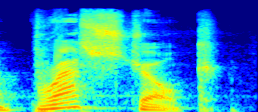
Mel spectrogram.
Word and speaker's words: breaststroke: 长元音 e 那个 I 不要太饱满，因为主重元音是 E，同时 L 这个发音舌尖抬起来 O，再来一遍 O， freestyle and the breaststroke， breaststroke，那么指的是蛙泳，同时那个 T 是可以不用发音的，但是那个 S 要发两遍，你看一下 breaststroke， breaststroke，你不能说 breaststroke，叫 breaststroke。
